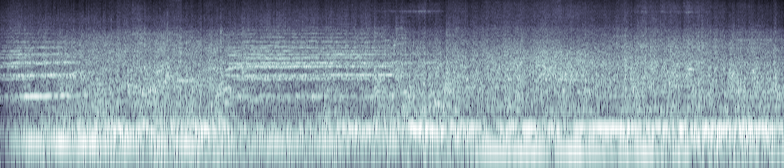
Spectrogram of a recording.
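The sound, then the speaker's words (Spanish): A train rumbles past along a narrow city street, Train Street in Hanoi, a loud, steady grinding roar with a low engine drone, broken by long blaring horn blasts near the start and again a few seconds later. “Estamos en una estrecha calle por la que pasan varias veces al día los trenes que recorren la ciudad. Ya lo están escuchando.”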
